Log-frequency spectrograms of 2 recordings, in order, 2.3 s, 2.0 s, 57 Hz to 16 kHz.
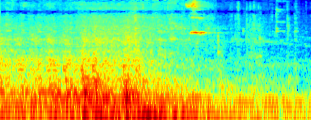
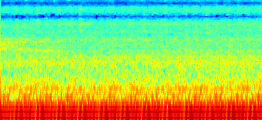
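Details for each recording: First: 2003 Blue Bird bus, International DT466E diesel, cold start at 11°F, not plugged in, unrun for about a week, after a shot of ether: steady cranking about four turns a second, catches briefly then dies; nearly fires. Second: 2003 Blue Bird bus, International DT466E diesel, just started at 11°F after jumper cables and ether, building air: deep, even idle with smooth steady rumble, no knocks or misses; normal cold-start run.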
